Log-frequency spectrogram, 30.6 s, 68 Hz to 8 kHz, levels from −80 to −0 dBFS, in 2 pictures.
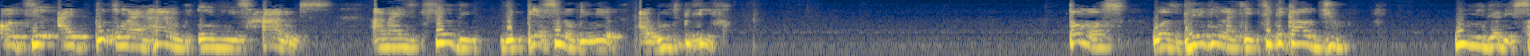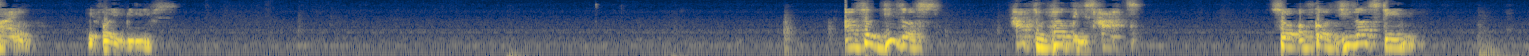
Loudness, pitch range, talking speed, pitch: -12 LUFS, 130-190 Hz, 90 wpm, 155 Hz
